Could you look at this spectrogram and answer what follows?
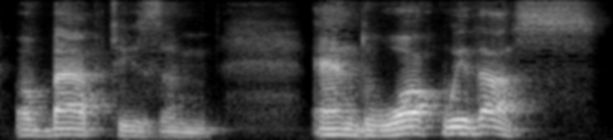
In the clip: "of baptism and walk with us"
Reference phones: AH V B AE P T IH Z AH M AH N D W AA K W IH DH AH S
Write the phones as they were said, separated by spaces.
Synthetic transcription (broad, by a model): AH V B AE P T IH Z AH M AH N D W AA K W IH DH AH S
